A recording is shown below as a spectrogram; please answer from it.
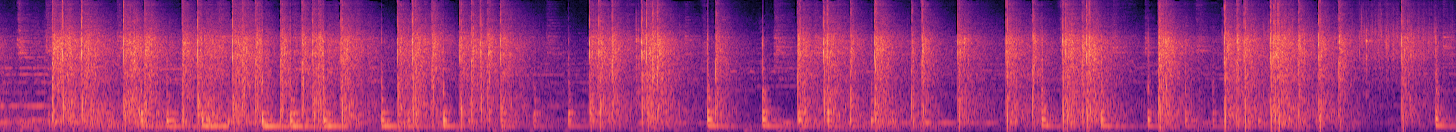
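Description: Procession percussion: a hand drum and other percussion struck in a fast, uneven rhythm, with sharp cracks throughout and a ringing tone that dips in pitch after the strokes.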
